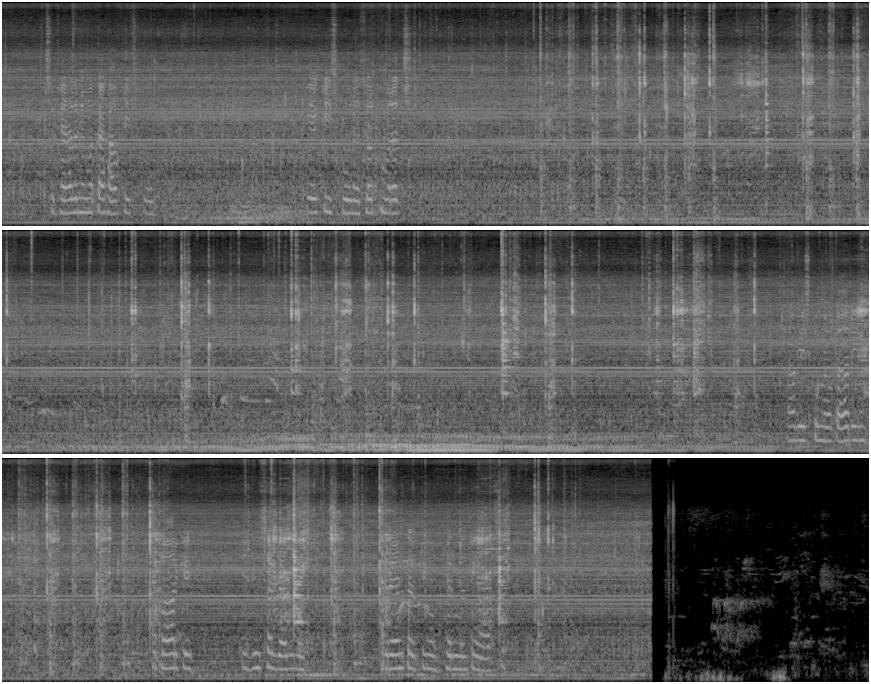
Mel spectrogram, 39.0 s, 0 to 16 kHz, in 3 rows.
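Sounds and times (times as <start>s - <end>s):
tomatoes boiling in pot: 0.0s - 35.8s
spoon scraping metal pot: 8.0s - 28.9s, 29.6s - 34.6s.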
